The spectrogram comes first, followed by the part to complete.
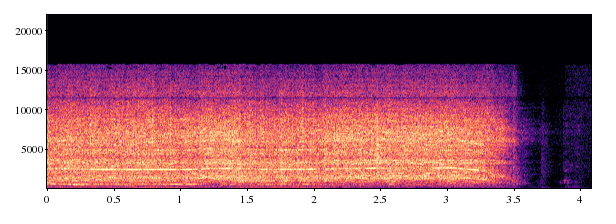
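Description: Electric juicer motor running steadily with a high whine, then switching off about three and a half seconds in and falling away quickly.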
